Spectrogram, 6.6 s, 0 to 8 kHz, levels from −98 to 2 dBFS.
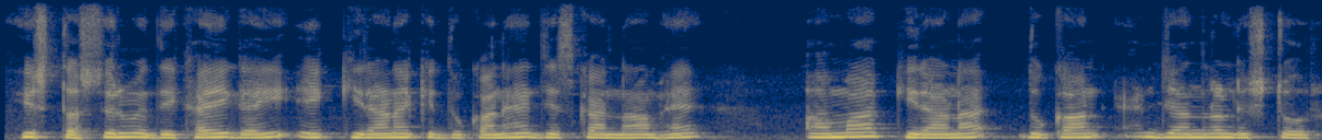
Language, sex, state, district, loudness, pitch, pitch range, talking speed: Hindi, male, Bihar, Gaya, -22 LUFS, 190 Hz, 180-200 Hz, 180 wpm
